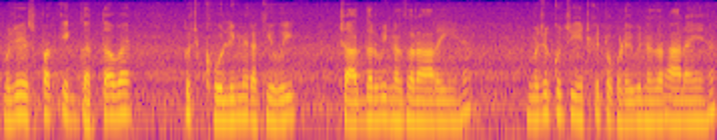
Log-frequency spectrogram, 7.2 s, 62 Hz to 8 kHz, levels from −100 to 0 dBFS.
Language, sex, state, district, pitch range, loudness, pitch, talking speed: Hindi, male, Bihar, Katihar, 120-145 Hz, -18 LUFS, 130 Hz, 235 wpm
